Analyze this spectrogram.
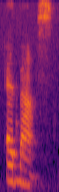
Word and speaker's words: advanced: the next word is advanced advanced this stress the stress is on the second syllable so it's Advanced and the Ed here we pronounce it like T Advanced it means highly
